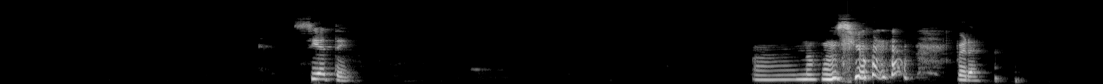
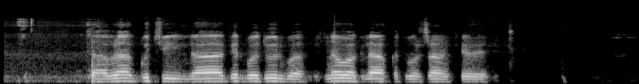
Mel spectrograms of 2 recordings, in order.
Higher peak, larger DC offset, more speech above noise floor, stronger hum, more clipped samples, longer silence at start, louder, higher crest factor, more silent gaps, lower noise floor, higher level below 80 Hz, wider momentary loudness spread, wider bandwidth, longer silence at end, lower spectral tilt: about the same, 0 dBFS vs 0 dBFS; neither; first, 60 dB vs 50 dB; neither; neither; first, 2.95 s vs 0.15 s; about the same, -16 LUFS vs -15 LUFS; first, 22 dB vs 16 dB; neither; first, -76 dBFS vs -65 dBFS; second, -70 dBFS vs -58 dBFS; about the same, 19 LU vs 17 LU; about the same, 9.4 kHz vs 9.2 kHz; second, 1.05 s vs 1.3 s; second, -2.5 dB/octave vs -5.5 dB/octave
